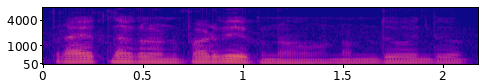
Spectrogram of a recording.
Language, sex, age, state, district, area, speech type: Kannada, male, 30-45, Karnataka, Udupi, rural, spontaneous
